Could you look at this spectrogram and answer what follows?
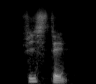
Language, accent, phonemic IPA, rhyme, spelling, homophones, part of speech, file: French, France, /fis.te/, -e, fister, fisté / fistée / fistées / fistés / fistez, verb, LL-Q150 (fra)-fister.wav
- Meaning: to fist-fuck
